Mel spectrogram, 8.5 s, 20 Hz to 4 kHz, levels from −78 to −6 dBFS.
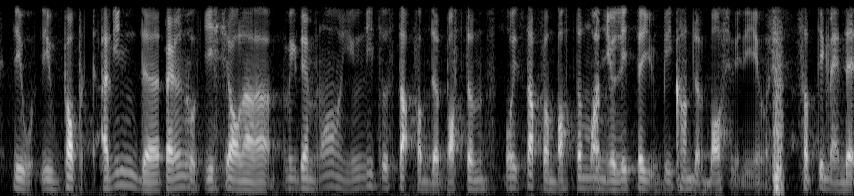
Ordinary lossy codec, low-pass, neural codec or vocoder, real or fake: none; 3.6 kHz; codec, 16 kHz, 0.8 kbps, ZipCodec; fake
